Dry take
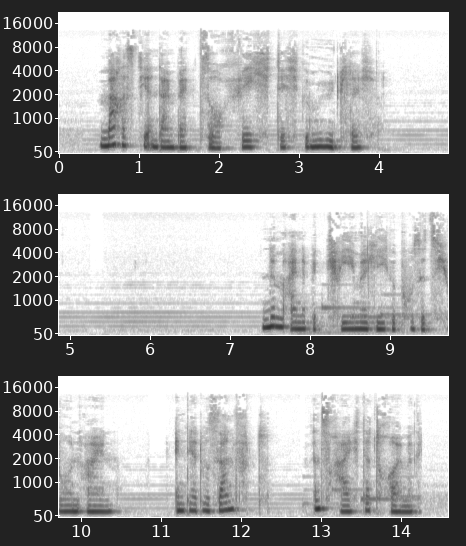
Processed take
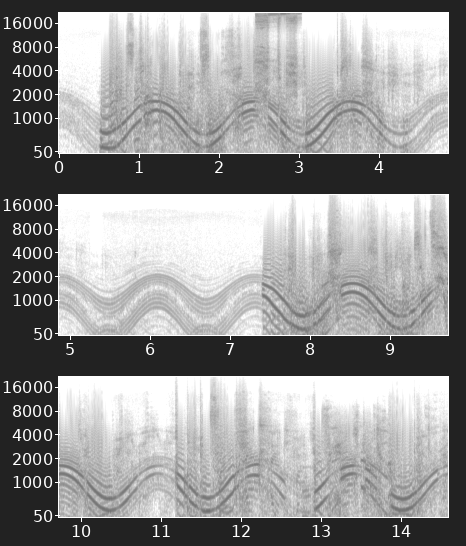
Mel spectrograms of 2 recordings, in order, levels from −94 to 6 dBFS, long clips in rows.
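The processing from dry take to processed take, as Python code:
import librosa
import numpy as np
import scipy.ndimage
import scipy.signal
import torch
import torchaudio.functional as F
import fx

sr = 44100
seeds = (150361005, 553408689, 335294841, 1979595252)

y = fx.vibrato(x, sr, rate_hz=6.1, depth_cents=12.0)
y = fx.echo_thinned(y, sr, ms=320, feedback_pct=57, hz=220.0, wet_db=-13.5)
y = fx.tube_stage(y, sr, drive_db=42.0, bias=0.7)
y = fx.resample_bad(y, sr, factor=2, down='filtered', up='zero_stuff', at=(2.46, 3.04))
y = fx.air_absorb(y, sr, metres=97.0, at=(12.94, 13.85))
y = fx.ring_lfo(y, sr, carrier_hz=910.0, swing_pct=60, hz=0.82)
y = F.gain(torch.from_numpy(y), 6.5).numpy()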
